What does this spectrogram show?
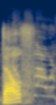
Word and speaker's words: Delph: That being said, I think you pronounce the name just Delph, not Delph or something. It's just Delph, and you ignore Okay. the alpha.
